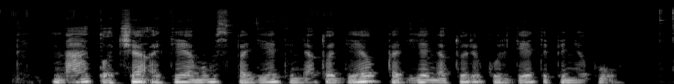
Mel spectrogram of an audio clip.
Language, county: Lithuanian, Šiauliai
